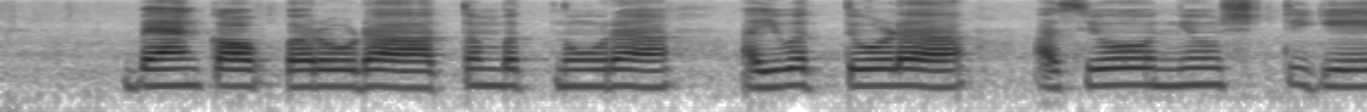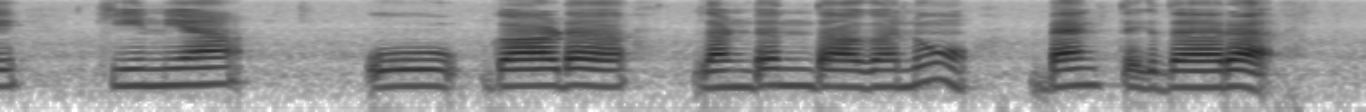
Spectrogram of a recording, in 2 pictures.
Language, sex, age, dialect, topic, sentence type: Kannada, female, 36-40, Central, banking, statement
